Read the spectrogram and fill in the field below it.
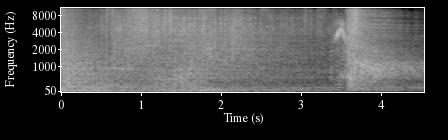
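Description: An Incendio fire spell is cast in the video game Hogwarts Legacy: a broad, rushing roar of flame that fades slowly, then a brief bright whooshing burst near the end, with no voices.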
